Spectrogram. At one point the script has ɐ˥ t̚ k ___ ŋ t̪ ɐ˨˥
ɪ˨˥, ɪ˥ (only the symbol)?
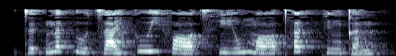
ɪ˥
